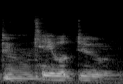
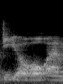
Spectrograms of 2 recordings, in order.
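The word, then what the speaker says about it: Dume: Yeah, so Caleb Doom. Doom. It's spelled weird. It's not Doom. It's like Doum, or I don't know. It's spelled really strange, but it's Doom.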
